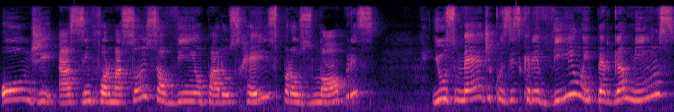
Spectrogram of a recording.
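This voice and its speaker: A woman's high voice at a very slow pace, with very wide pitch swings. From Brazil, Chinese immigrant family. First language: Mandarin (speaking Portuguese). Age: 40s. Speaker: traditional Chinese medicine therapist. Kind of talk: live stream talk with viewer comments.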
